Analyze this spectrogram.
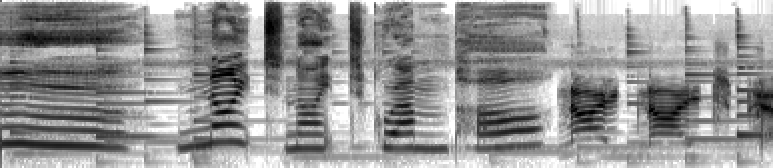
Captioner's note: yawns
